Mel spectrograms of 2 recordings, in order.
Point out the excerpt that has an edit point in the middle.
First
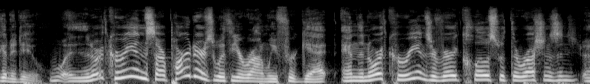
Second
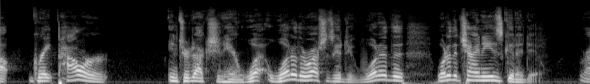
second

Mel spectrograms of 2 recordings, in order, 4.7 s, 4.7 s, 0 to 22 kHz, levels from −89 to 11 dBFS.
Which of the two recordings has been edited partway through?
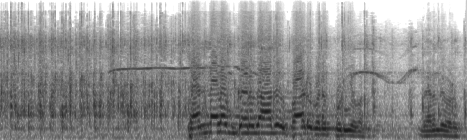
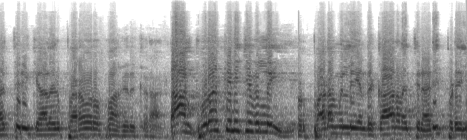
second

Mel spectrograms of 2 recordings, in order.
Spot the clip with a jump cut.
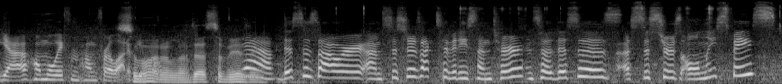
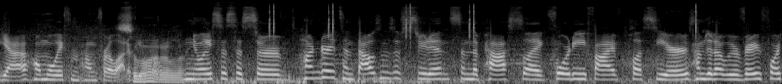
second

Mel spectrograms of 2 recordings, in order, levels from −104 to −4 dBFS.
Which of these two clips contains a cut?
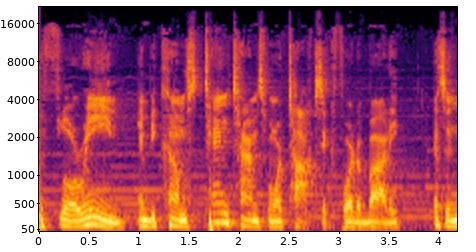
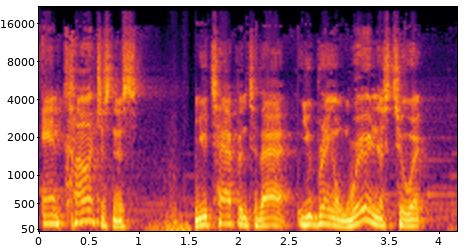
second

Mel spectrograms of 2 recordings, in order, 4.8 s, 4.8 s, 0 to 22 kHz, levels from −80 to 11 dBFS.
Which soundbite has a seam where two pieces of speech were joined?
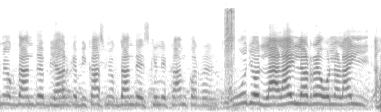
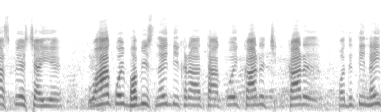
first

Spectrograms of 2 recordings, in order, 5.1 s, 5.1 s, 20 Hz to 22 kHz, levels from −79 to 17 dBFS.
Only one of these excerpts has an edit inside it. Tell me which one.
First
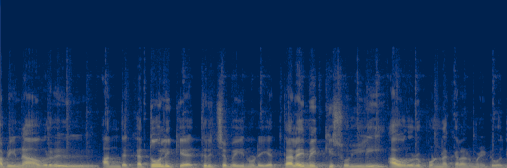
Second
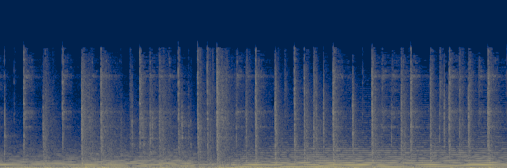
first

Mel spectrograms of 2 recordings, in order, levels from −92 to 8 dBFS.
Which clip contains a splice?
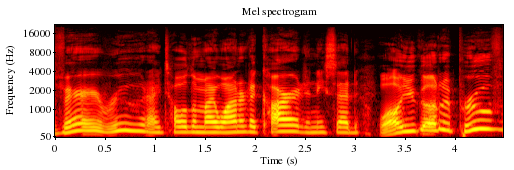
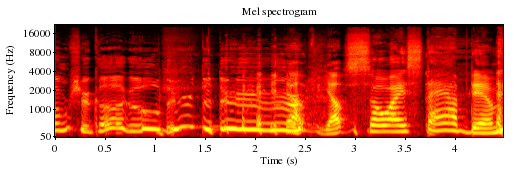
first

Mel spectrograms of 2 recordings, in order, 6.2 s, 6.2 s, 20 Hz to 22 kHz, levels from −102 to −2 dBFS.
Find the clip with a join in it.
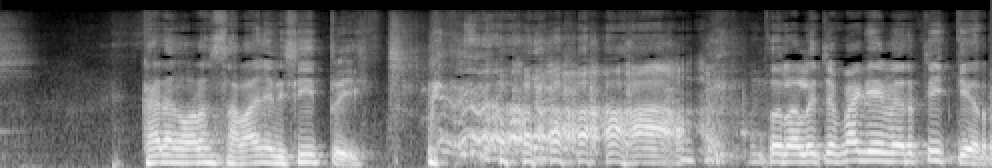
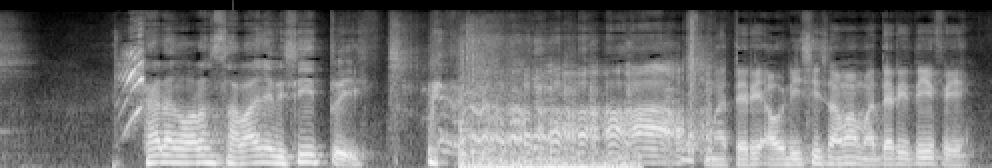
second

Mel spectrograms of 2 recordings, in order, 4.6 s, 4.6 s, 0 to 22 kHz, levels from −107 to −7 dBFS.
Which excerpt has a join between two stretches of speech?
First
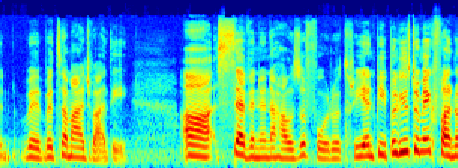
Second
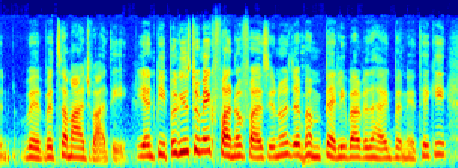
second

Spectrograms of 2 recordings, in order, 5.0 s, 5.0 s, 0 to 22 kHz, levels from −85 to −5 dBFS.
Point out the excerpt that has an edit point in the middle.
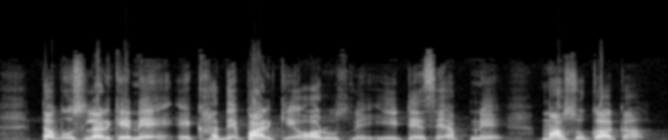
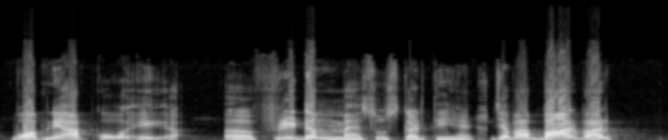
second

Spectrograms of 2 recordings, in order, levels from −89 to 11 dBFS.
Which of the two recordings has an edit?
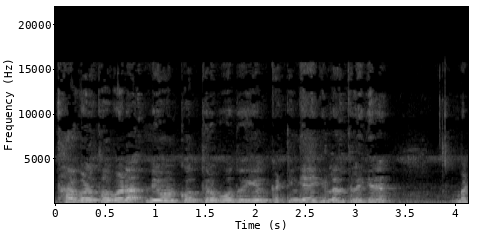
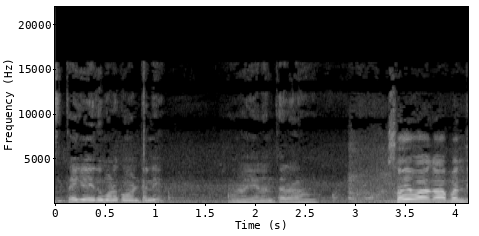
second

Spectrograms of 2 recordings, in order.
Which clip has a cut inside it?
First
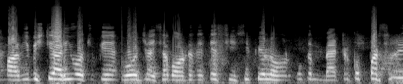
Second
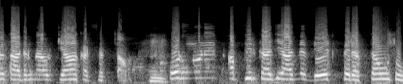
first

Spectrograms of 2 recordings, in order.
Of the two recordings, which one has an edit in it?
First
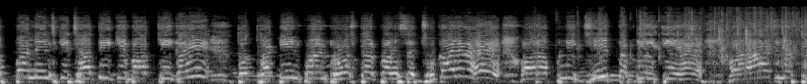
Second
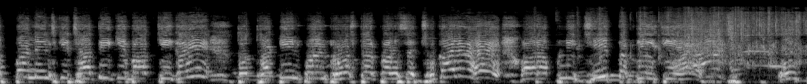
second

